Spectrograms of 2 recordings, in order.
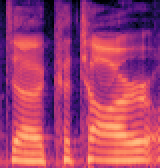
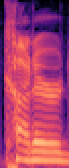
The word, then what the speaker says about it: Qatar: But Rex Tillerson was also holding a news conference just a few minutes ago, and he was talking about Qatar or Qatar, depending on your pronunciation point of view.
